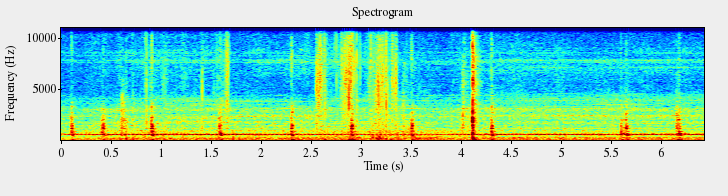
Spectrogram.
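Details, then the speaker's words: 33-year-old 1989 Philips PCL 304 i386sx laptop floppy drive, feared stuck head or perished belt: faint steady spinning hum with evenly spaced head clicks every half second; spinning and seeking normally, access light on. "oh I can hear it it's definitely spinning and I can hear the head accessing stuff"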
